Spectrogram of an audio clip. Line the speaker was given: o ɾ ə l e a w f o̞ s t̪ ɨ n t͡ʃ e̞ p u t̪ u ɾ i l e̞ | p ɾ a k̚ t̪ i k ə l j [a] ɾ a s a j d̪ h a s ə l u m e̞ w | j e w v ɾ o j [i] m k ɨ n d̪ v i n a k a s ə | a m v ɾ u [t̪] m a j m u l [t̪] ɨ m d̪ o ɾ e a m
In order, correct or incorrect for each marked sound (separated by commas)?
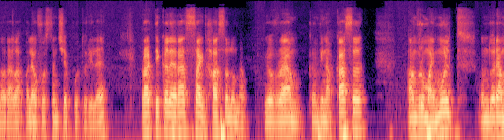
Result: incorrect, incorrect, correct, correct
